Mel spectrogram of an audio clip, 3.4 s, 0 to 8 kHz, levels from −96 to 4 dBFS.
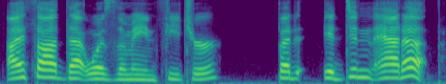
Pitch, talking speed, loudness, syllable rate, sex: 210 Hz, 215 wpm, -17 LUFS, 5.2 syllables/s, female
